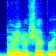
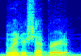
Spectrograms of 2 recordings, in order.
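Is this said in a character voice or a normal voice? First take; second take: character voice; normal voice. First: It is said in a put-on character voice. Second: It is said in the speaker's normal voice.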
